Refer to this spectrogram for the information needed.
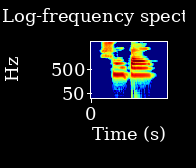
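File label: "书包", Chinese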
